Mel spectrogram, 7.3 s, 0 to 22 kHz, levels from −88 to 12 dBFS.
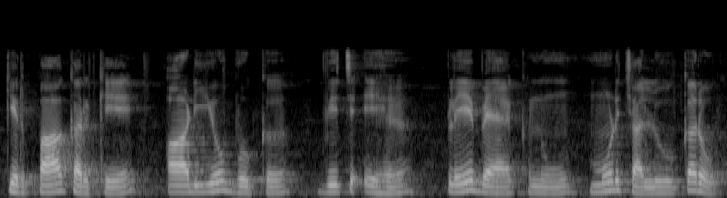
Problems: background sounds at intervals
